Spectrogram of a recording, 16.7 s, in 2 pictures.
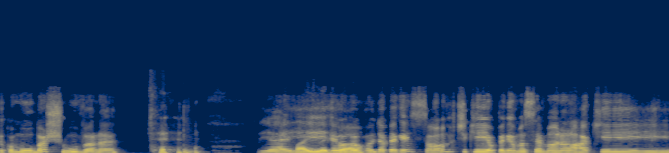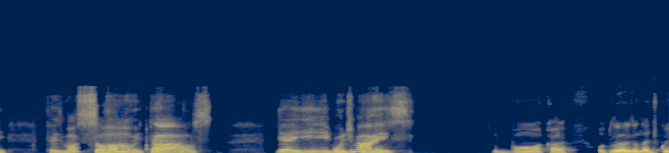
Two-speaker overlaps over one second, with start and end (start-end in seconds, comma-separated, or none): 3.4-4.6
